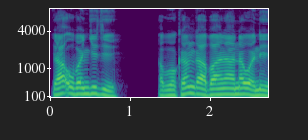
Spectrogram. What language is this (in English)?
Hausa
